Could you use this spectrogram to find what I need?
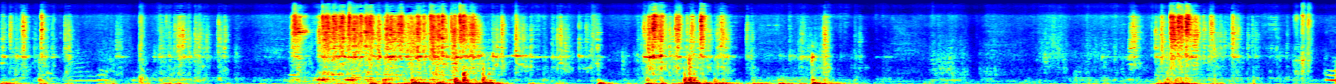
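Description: A stone roller rumbles and scrapes over a dirt floor.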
